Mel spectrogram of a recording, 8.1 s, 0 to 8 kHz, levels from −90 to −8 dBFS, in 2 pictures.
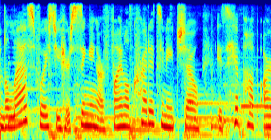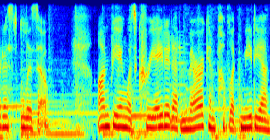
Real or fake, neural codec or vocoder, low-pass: real; none; 7.2 kHz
